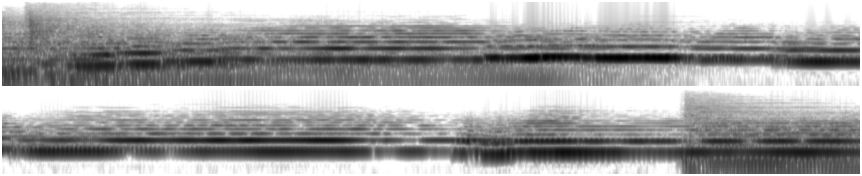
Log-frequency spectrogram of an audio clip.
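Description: Series theme music: a slow horn melody of long held notes stepping upward over a low bass. The bass drops out about halfway through and comes back with a sudden hit near the end.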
